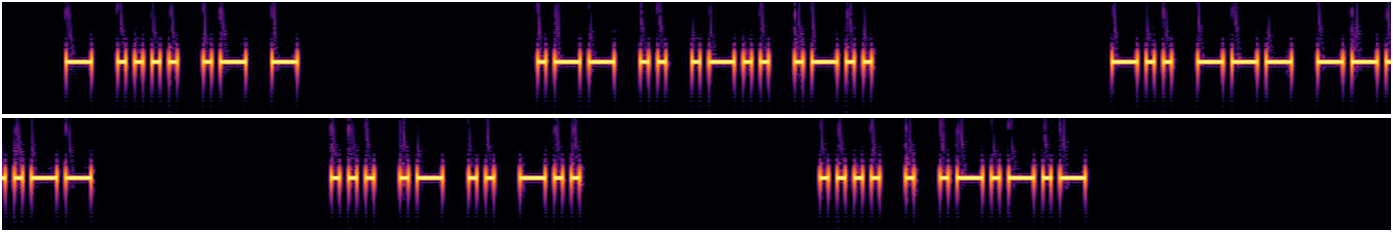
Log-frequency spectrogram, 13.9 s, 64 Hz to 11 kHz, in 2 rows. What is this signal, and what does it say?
Morse code, heard as a keyed tone, about 28 wpm, 700 Hz. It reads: THAT WILL DO, SAID HE.
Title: 4x Word-Spacing - Sentences from Top 100 Words - 28wpm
